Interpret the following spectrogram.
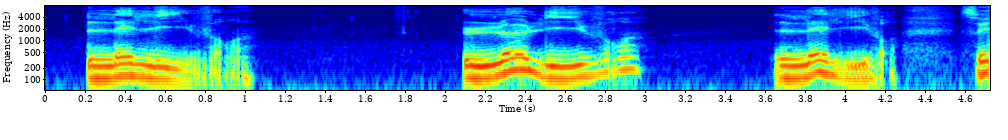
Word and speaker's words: livres: Les, and then same rule, you just write livre, and then you put S at the end, but then you don't pronounce it. Les livres.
